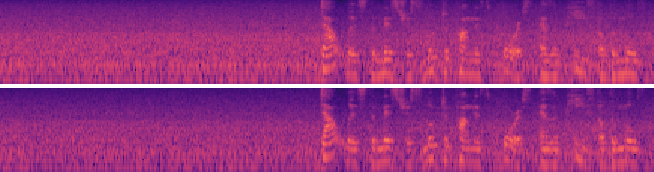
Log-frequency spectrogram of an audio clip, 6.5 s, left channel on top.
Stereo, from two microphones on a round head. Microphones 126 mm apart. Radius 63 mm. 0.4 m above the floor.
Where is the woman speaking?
25° right (ahead or behind), 1.7 m.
